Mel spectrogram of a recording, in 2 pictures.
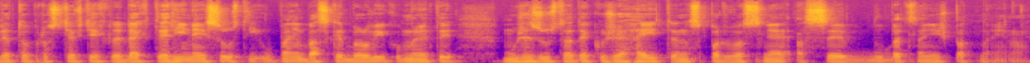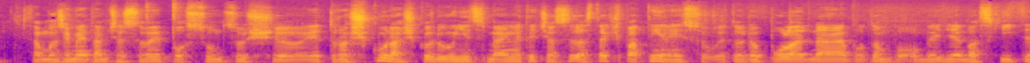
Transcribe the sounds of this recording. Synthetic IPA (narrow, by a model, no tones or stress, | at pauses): dɛt̪o̞pɾo̞scɛfcɛxlɪdɛxk̚t̪ɛɾiːnɛjso̞wst̪iːʔuːpl̩ɲɛbaskɛd̪̚balo̞viːko̞munɪt̪ɪ | muːʒɛzuːst̪at̪jako̞ʒɛɦɛjt̪ɛnspoɾt̪vlast̪ɲɛʔasɪvuːbɛt͡snɛɲɪʃpat̪nɛ̰jno̰ | samozr̝ejmɲɛjɛt̪amt͡ʃaso̞vejpo̞sunt͡soʃjɛt̪ɾo̞ʃkunaʃko̞duɲɪt͡smɛːɲɛt̪ɪt͡ʃasɪzast̪akʃpat̪niːnɛjso̞wjɛt̪o̞dopo̞lɛdnɛapo̞t̪o̞mpo̰ʔo̰bjɛɟɛbaskiːt̪ɛ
